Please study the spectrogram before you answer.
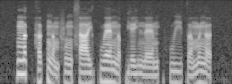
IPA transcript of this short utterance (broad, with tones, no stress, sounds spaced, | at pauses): n̪ ɐ˥ k̚ h ɐ˨˥ k̚ ŋ ɐ˨˩ m f ʊ˨ ŋ s aː˧ j kʷ ɛː˥ n̪ ɐ˧ p̚ j e˧ j n̪ ɛː˨ m kʷʰ iː˧ t̪ ɐ˨˥ m ɵ˥ n ɐ˨˥ t̚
